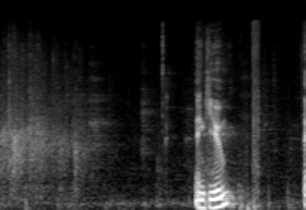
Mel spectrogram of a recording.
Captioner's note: audience applauds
